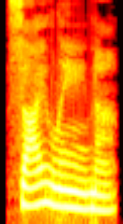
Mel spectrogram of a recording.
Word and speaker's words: Žilina: Žilina, Slovak pronunciation, German, Zilin, or Zlan, Hungarian, Solna, Polish,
